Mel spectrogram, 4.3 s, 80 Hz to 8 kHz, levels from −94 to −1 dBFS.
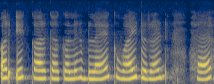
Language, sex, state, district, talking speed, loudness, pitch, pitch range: Hindi, female, Jharkhand, Garhwa, 110 wpm, -14 LUFS, 280 Hz, 265-310 Hz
